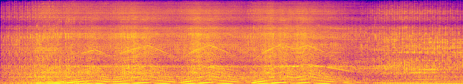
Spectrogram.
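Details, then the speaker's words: Turbo diesel (no glow plugs) revved with repeated clean throttle blips, pitch rising and falling evenly with a faint turbo whistle on each rev; running great, healthy. "never tried this exhaust tip noise thing you can actually hear the turbo in there right now though"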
